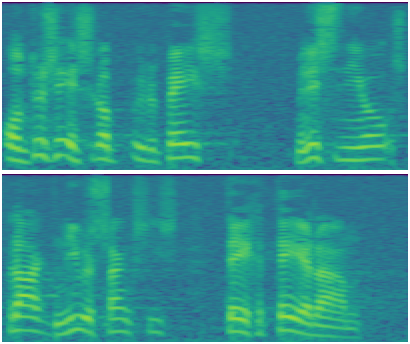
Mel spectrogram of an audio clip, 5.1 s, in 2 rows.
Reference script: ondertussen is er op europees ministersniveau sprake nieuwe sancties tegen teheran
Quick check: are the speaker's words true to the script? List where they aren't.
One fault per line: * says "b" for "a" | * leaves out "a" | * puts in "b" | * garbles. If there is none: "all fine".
all fine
